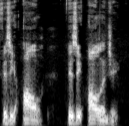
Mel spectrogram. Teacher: The fizz, the e, the o, and the g are not stressed. It's the all.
